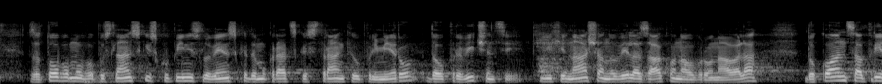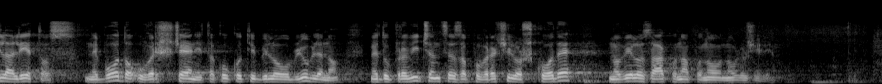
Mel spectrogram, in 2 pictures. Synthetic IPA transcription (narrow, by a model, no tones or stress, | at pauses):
zat̪oːbomɔʋəpɔslaːnskiskupiːnislɔʋeːnskɛd̪ɛmɔkɾaːt̪skɛst̪ɾaŋkɛwpɾimeːɾud̪aupɾaʋit͡ʃənt̪sḭkijixjɛnaːʃanɔʋeːlazaːkɔnaɔbɾawnaːʋala | d̪ɔkɔnt̪saːpɾilaleːt̪ɔsnɛboːd̪ɔʔuʋəɾʃt͡ʃɛːnit̪akoːkɔt̪jɛbiloːblʲjuːbljɛnɔmɛd̪upɾaʋit͡ʃɛnt̪sɛzapɔʋɾat͡ʃiːlɔʃkoːd̪ɛnɔʋeːlɔzaːkɔnapɔnɔwnɔwlɔʒḭli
